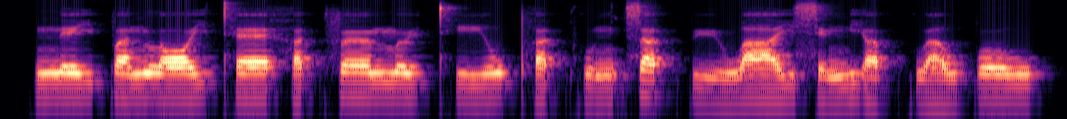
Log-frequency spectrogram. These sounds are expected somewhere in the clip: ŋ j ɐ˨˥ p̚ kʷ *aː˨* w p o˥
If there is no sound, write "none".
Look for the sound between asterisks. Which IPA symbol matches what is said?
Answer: aː˨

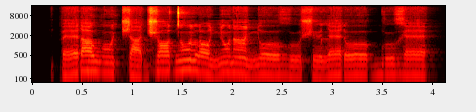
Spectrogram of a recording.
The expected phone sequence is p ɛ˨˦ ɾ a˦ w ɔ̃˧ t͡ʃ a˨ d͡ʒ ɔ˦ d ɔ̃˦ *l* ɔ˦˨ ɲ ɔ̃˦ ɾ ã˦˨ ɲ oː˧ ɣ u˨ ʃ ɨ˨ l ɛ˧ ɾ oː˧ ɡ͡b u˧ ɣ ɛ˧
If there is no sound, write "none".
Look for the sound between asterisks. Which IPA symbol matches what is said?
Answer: l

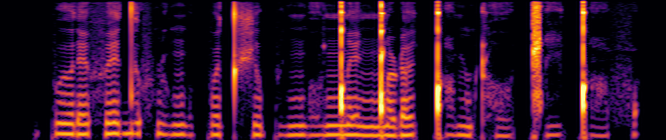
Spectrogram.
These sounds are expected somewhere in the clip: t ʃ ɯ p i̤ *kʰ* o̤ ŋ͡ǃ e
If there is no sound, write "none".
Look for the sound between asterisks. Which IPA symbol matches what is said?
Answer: ŋ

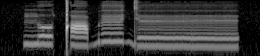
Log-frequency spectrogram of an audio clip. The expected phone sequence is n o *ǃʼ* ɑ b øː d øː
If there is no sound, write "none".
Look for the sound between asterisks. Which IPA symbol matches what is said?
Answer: ǃ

